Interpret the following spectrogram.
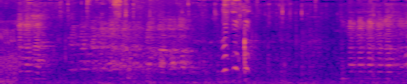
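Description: Goat kids bleating: a few faint short calls, with one brief rising bleat about two seconds in.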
